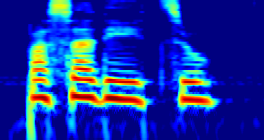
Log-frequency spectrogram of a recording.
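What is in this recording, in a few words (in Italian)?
"passaditzu", lingua sarda, fem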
